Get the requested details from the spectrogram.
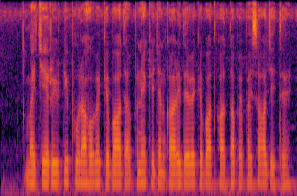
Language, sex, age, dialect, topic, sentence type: Magahi, male, 18-24, Western, banking, question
